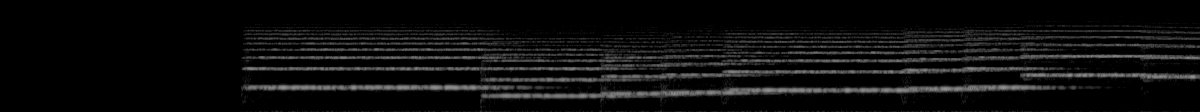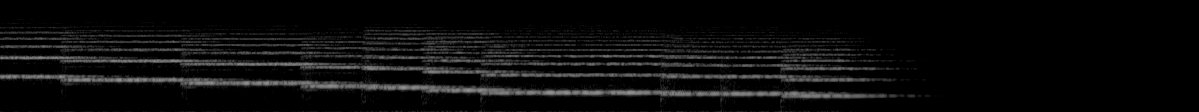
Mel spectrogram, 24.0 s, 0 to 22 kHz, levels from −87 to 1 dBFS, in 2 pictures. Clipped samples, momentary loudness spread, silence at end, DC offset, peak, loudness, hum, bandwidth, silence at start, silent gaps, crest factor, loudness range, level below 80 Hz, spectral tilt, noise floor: under 0.1%; 5 LU; 3.05 s; under 0.1%; -32 dBFS; -43 LUFS; none; 14 kHz; 2.4 s; none; 14 dB; 7 LU; under -90 dBFS; 3 dB/octave; under -90 dBFS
